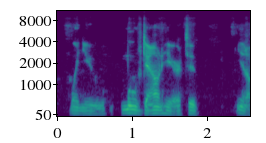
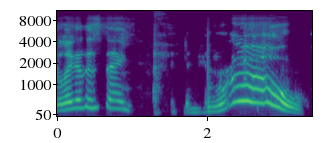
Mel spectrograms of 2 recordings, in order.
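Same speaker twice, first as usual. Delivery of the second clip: high-pitched disbelief; 14 semitones higher, 4 dB louder, much slower than usual. Real, not acted. Disbelief at the stock's price.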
